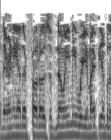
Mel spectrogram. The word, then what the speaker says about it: Noemie: So listen, no, how do you even pronounce this name? N-O-E-M-I-E? – Noemi? – Noemi Leno.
